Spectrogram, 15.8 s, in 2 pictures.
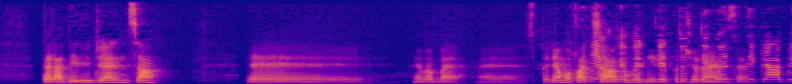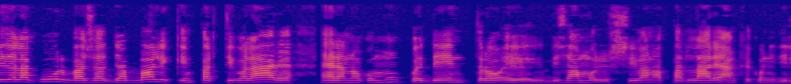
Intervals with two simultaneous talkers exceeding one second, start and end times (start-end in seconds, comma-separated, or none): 5.7-7.5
